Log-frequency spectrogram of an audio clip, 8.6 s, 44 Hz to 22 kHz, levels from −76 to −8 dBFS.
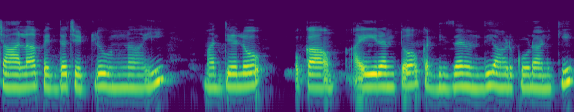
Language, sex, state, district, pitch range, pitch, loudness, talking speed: Telugu, female, Andhra Pradesh, Sri Satya Sai, 175-195 Hz, 185 Hz, -18 LUFS, 75 wpm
